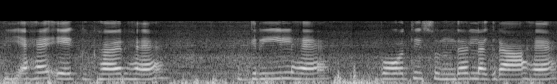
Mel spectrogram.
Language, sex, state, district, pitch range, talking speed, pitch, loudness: Hindi, female, Haryana, Jhajjar, 245-260 Hz, 130 wpm, 250 Hz, -15 LUFS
